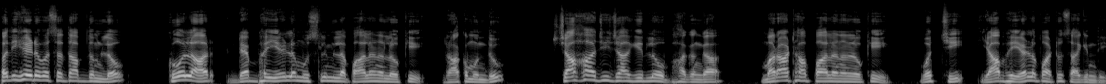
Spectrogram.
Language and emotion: Telugu, neutral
